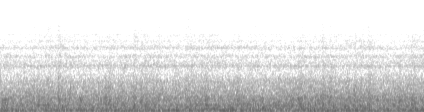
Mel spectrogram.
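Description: A train rolls steadily along the tracks, a continuous low, heavy rumble with a faint rattling texture, holding an even loudness throughout with no voices.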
